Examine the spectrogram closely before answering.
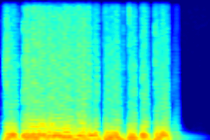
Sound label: Mech Ambient Vocal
